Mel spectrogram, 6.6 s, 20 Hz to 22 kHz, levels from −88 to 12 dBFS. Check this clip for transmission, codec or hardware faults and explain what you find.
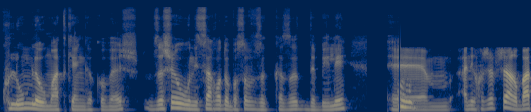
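One fault: at 4.98 s the speech turns boxy, likely an input switched to a poorer device, with a 20 ms gap, nothing above 3.8 kHz, and fresh background noise about 45 dB down.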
